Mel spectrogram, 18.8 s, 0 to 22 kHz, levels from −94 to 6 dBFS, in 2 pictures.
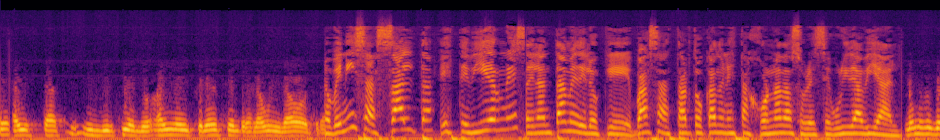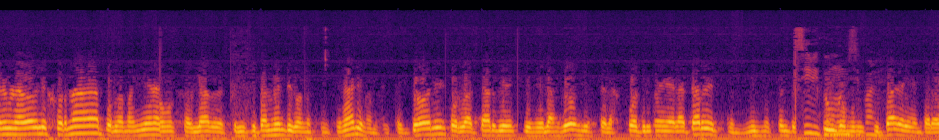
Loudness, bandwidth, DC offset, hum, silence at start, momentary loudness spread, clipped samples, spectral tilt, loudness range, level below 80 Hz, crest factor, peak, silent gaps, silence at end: -13 LUFS; 14 kHz; 2%; none; 0 s; 5 LU; under 0.1%; -5.5 dB/octave; 2 LU; -26 dBFS; 12 dB; 0 dBFS; none; 0 s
